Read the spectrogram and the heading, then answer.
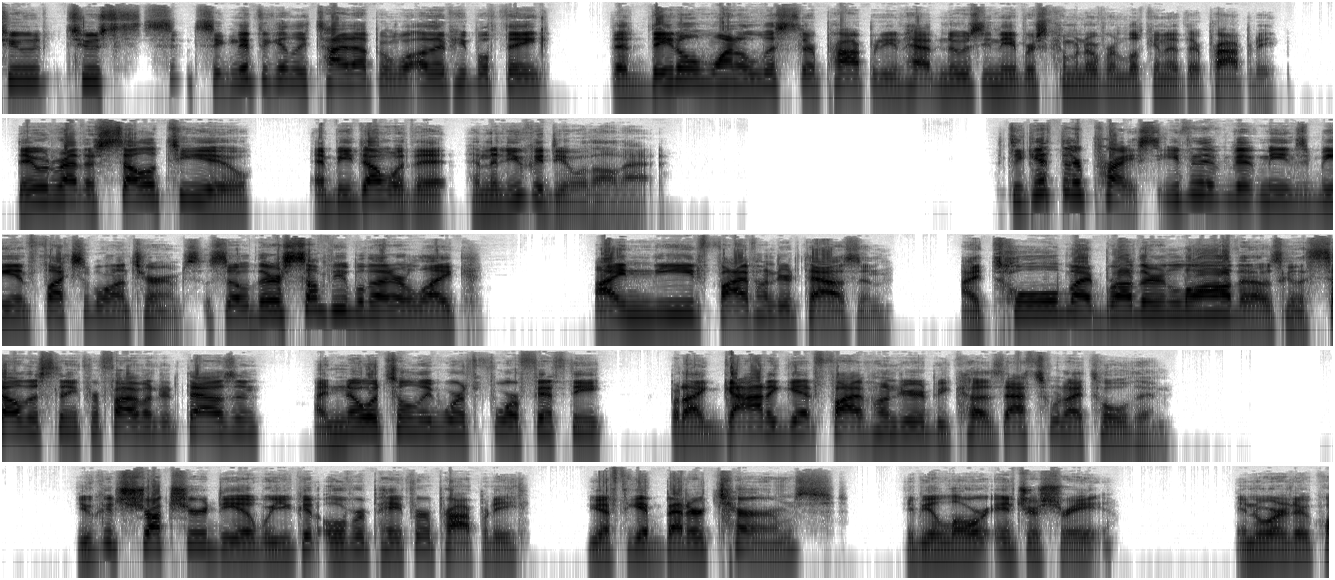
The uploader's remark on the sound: This was a live class recorded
